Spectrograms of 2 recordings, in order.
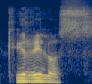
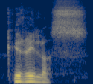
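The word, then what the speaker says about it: Κύριλλος: Curillos. Oh, yeah. That's a K. Curillos. Curillos.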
